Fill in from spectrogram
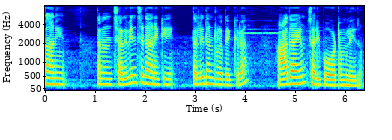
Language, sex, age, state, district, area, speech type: Telugu, female, 18-30, Andhra Pradesh, Palnadu, rural, spontaneous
